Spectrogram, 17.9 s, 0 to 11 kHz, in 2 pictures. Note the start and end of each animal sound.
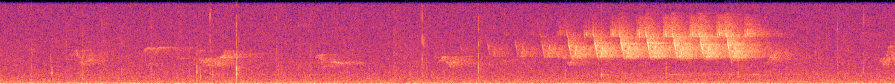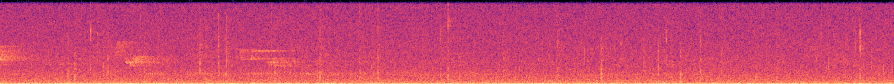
[0.00, 9.20] Red-eyed Vireo (Vireo olivaceus)
[1.39, 2.58] Eastern Wood-Pewee (Contopus virens)
[4.72, 7.95] Ovenbird (Seiurus aurocapilla)
[9.67, 12.01] Red-eyed Vireo (Vireo olivaceus)
[10.29, 12.46] American Crow (Corvus brachyrhynchos)

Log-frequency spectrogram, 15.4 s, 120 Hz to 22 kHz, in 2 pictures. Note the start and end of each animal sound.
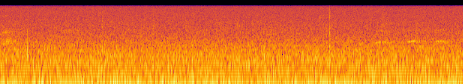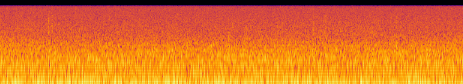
[6.10, 7.68] Blue Jay (Cyanocitta cristata)

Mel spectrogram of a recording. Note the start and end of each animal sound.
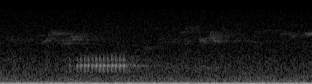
[0.00, 3.12] Red-eyed Vireo (Vireo olivaceus)
[0.26, 1.49] Hairy Woodpecker (Dryobates villosus)

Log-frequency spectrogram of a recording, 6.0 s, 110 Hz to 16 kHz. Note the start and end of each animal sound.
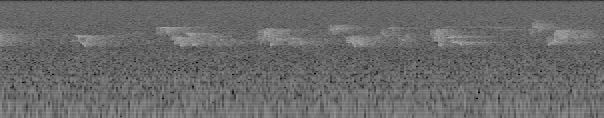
[0.54, 6.05] Red-eyed Vireo (Vireo olivaceus)
[4.26, 5.56] Black-throated Green Warbler (Setophaga virens)

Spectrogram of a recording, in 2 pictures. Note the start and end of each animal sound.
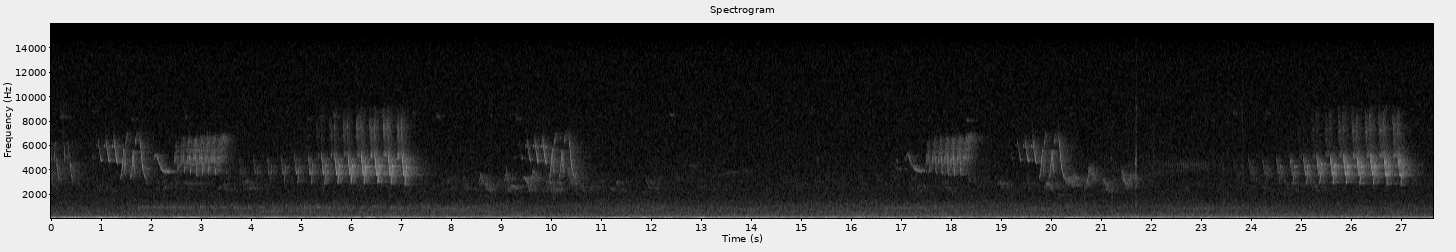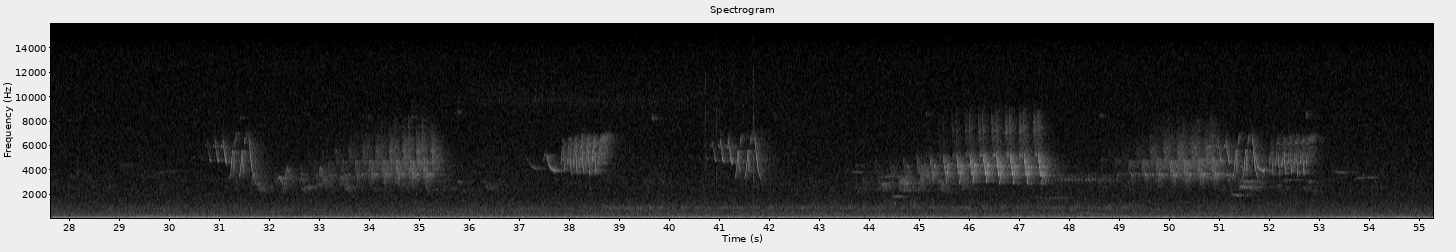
[0.00, 0.61] Ovenbird (Seiurus aurocapilla)
[0.70, 2.09] Chestnut-sided Warbler (Setophaga pensylvanica)
[1.44, 3.63] Black-throated Blue Warbler (Setophaga caerulescens)
[3.67, 7.31] Ovenbird (Seiurus aurocapilla)
[8.01, 10.69] Scarlet Tanager (Piranga olivacea)
[9.22, 10.72] Chestnut-sided Warbler (Setophaga pensylvanica)
[10.47, 12.29] American Robin (Turdus migratorius)
[12.64, 14.20] Eastern Wood-Pewee (Contopus virens)
[16.78, 18.64] Black-throated Blue Warbler (Setophaga caerulescens)
[18.91, 21.98] Scarlet Tanager (Piranga olivacea)
[19.05, 20.38] Chestnut-sided Warbler (Setophaga pensylvanica)
[22.06, 23.28] Pine Warbler (Setophaga pinus)
[23.41, 27.58] Ovenbird (Seiurus aurocapilla)
[28.93, 30.11] Eastern Wood-Pewee (Contopus virens)
[30.59, 31.87] Chestnut-sided Warbler (Setophaga pensylvanica)
[31.46, 33.81] Scarlet Tanager (Piranga olivacea)
[32.27, 35.57] Ovenbird (Seiurus aurocapilla)
[36.98, 38.93] Black-throated Blue Warbler (Setophaga caerulescens)
[40.63, 41.96] Chestnut-sided Warbler (Setophaga pensylvanica)
[44.09, 47.68] Ovenbird (Seiurus aurocapilla)
[47.37, 48.98] unidentified call
[48.99, 51.14] Ovenbird (Seiurus aurocapilla)
[50.54, 51.97] Chestnut-sided Warbler (Setophaga pensylvanica)
[51.25, 52.01] Wood Thrush (Hylocichla mustelina)
[51.37, 53.24] Black-throated Blue Warbler (Setophaga caerulescens)
[53.18, 54.36] Black-capped Chickadee (Poecile atricapillus)

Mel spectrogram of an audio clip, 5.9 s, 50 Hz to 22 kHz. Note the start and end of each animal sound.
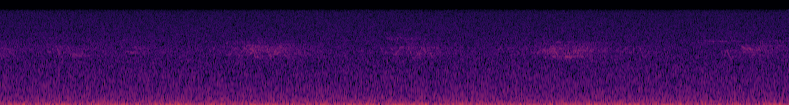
[0.00, 5.92] Red-eyed Vireo (Vireo olivaceus)

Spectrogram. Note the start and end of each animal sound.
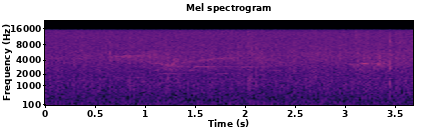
[0.00, 3.68] Red-eyed Vireo (Vireo olivaceus)
[0.48, 2.22] Eastern Wood-Pewee (Contopus virens)
[0.99, 2.38] Hermit Thrush (Catharus guttatus)

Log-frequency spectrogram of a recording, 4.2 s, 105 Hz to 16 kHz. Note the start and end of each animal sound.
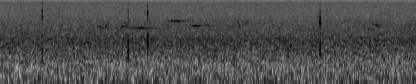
[1.02, 2.45] Hermit Thrush (Catharus guttatus)

